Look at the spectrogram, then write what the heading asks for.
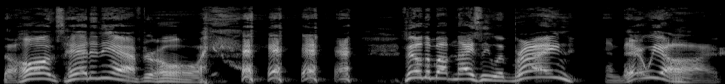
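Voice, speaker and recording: A greedy, jovially cruel sea captain in a radio horror play. His high, swooping voice is gleeful and condescending, with a gravelly edge. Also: huge pitch swings, slow, sharp tone, dry recording, full character voice. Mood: callous glee. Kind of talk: old-time radio horror acting.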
